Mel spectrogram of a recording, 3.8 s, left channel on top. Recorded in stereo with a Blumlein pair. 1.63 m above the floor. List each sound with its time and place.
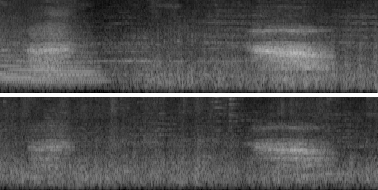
0.3 s breathing: 45° left, 0.6 m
